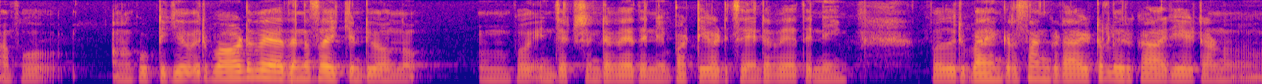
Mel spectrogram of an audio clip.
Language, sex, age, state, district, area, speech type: Malayalam, female, 45-60, Kerala, Malappuram, rural, spontaneous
